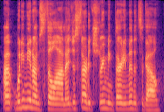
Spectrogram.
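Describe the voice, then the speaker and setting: A woman's voice: mid-range voice, quick pace, a bit bright. A woman hosting a casual livestream, reading viewer comments aloud and chatting back to them. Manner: chatty, answers comments directly. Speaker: livestream host. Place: home in Connecticut.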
